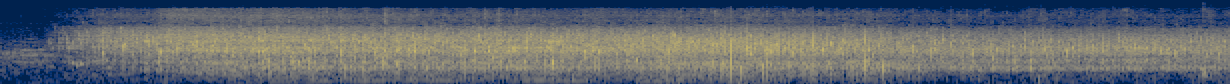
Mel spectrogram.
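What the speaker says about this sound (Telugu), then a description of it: "మిగతావి కూడా ఇలా ఫ్రై చేసుకోవాలి" Ingredients for dal deep frying in hot oil, a steady dense sizzle with fine crackling that starts abruptly and holds loud and continuous throughout, no voices.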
